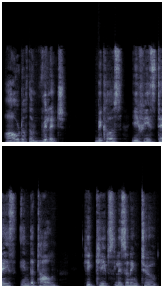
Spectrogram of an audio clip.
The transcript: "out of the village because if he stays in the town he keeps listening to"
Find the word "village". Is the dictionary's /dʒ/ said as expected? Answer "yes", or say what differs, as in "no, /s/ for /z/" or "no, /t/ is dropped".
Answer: yes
